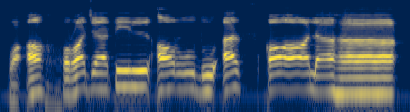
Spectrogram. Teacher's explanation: وأخرجت الأرض، یہاں پر بھی را اور دعا دونوں کو موٹا پڑھیں گے۔ اثقالہا، سا کو باریک پڑھیں گے اور سا کے اندر بھی صفت ہمس ہوگی، سانس جاری ہوگا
